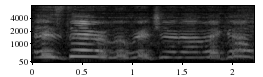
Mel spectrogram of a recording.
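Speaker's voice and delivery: high, loud hammed-up wailing; overacted sobbing grief; mock wailing grief. Mock grief over dead character.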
